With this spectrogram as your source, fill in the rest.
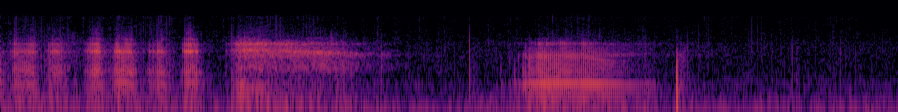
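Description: A middle-aged man laughs heartily nearby.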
